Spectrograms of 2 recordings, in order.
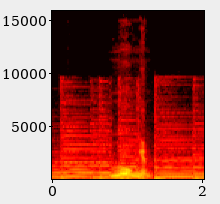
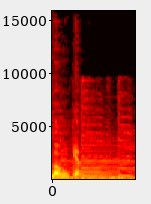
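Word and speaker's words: longan: ภาษา เดนมาร์ก ลองแกน ลองแกน เขียน เหมือน กัน แต่ ออก เสียง ต่าง กัน นะ ครับ ภาษา อังกฤษ จะ ออก เป็น ร้อง แหง่น เป็น งอ งู นะ ครับ แล้ว ก็ ภาษา เดนมาร์ก จะ ออก เป็น รอง แก่น เป็น ออก เสียง เป็น ก ไก่ นะ ครับ ตัว G แล้ว ว่า ภาษา ลาว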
